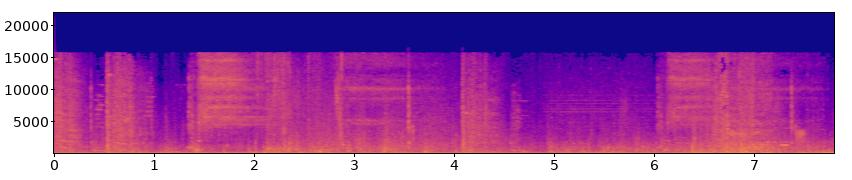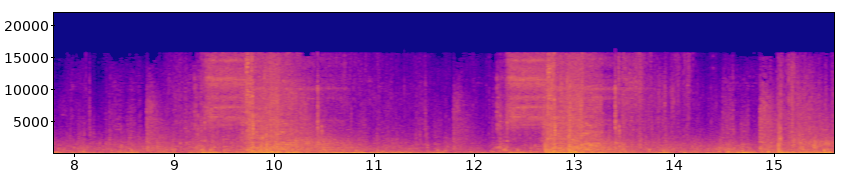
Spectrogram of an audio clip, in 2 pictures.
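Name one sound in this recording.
A fishing line whirs as it is cast and reeled in.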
